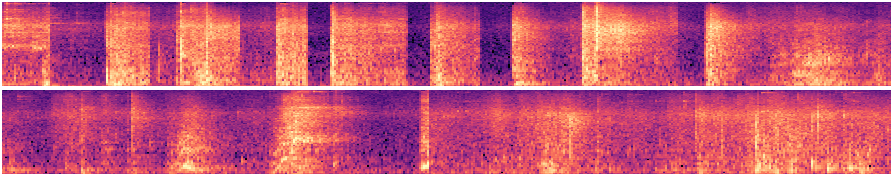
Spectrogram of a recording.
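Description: A fabric duffel bag being handled and packed: a quick run of rustles and thumps, one or two a second.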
